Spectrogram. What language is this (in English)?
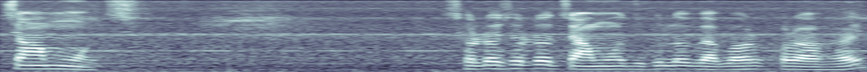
Bangla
